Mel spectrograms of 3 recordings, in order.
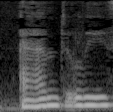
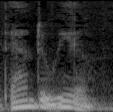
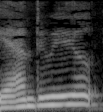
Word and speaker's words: Andouille: Oh, and 2 tablespoons of sriracha chili sauce, 2 12-ounce packages of Andalee sausage links. I did not pronounce that right. Andouille, I guess it is sausage links.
